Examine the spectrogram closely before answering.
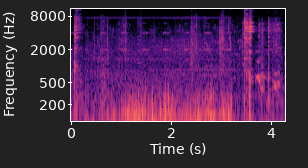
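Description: A shovel scrapes through charcoal.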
